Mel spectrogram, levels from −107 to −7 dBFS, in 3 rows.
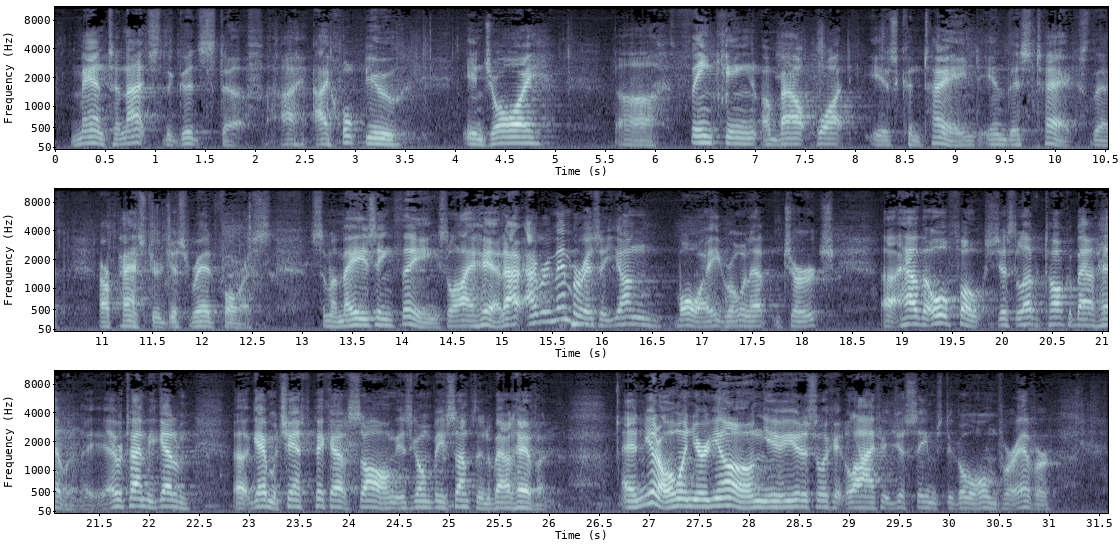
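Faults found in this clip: No faults found: signal path intact, with no audible level, timing or continuity anomalies.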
